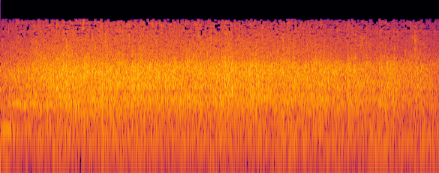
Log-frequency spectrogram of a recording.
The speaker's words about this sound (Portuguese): Pode aplaudir o Senhor.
